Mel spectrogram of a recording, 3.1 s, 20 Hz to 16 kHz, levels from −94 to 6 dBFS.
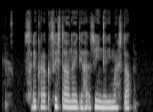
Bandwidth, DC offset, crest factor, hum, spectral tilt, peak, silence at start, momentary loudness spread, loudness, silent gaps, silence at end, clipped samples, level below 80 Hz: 10.5 kHz; under 0.1%; 14 dB; none; -7 dB/octave; -6 dBFS; 0.5 s; 9 LU; -21 LUFS; none; 0.5 s; under 0.1%; -60 dBFS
